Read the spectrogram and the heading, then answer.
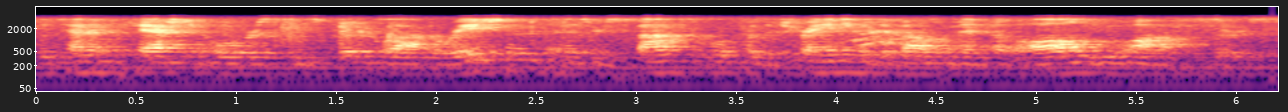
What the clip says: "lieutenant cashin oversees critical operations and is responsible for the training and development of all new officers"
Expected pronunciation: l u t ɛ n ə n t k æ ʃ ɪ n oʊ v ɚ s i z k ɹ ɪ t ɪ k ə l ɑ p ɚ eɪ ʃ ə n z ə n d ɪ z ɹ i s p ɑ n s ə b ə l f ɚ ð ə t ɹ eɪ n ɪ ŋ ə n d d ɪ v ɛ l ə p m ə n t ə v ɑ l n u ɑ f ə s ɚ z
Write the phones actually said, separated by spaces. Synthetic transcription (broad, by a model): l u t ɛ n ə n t k æ ʃ ɪ n oʊ v ɚ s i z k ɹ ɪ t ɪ k l ɑ p ɚ eɪ ʃ ə n z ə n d ɪ z ɹ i s p ɑ n s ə b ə l f ɚ ð ə t ɹ eɪ n ɪ ŋ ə n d d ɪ v ɛ l ə p m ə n t ə v ɑ l n u ɑ f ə s ɚ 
